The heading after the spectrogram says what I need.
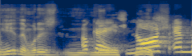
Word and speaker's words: nós: What is nós and nós? The pronunciation is exactly the same.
